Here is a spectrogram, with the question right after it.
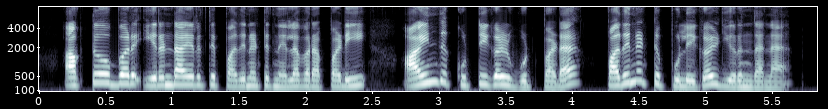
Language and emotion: Tamil, neutral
